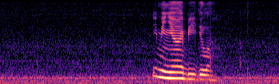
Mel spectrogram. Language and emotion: Russian, sad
